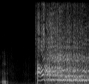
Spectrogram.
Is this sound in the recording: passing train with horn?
no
